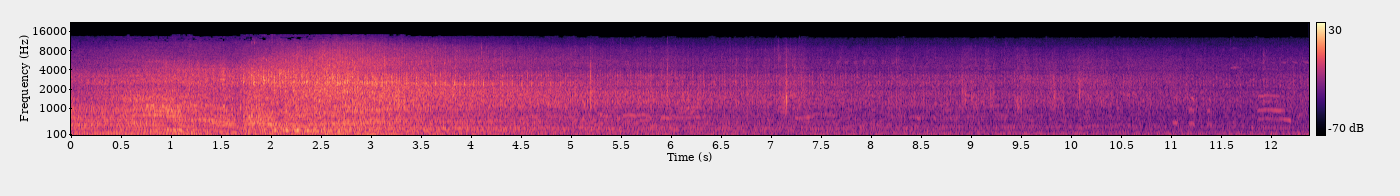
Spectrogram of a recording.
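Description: A car passes close by on a wet road, its tyres hissing, and fades into the distance.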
